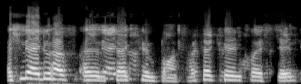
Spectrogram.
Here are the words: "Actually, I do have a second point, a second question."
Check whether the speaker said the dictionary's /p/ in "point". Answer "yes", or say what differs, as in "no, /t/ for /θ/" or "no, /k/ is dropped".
no, /b/ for /p/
